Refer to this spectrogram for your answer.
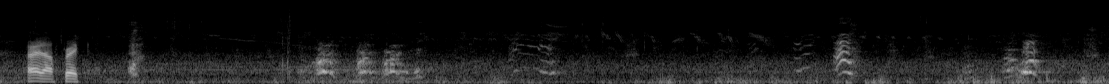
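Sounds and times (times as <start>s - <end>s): dogs barking: 1.3s - 1.6s, 3.0s - 4.4s, 7.9s - 10.8s
high dog yelps: 7.9s - 8.7s, 10.0s - 10.5s.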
